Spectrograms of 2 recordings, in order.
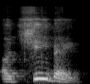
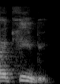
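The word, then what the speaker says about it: Achebe: I was mispronouncing it it is called a chibate not akibi achibe um is still alive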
